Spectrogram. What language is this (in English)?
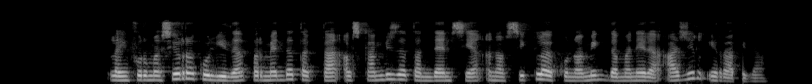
Catalan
